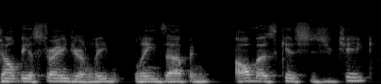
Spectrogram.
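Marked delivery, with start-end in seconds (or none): 0.0-0.8 hushed whisper. Voicing a character who stops a player at the door: whispering. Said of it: "And she whispers".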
